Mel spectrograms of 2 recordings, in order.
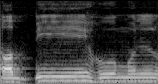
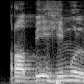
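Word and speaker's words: ربهم: Walaupun bisa dibaca rabbihum. Seperti alaihim boleh dibaca alaihum. Tapi kalau yang jumhur, kebanyakan orang-orang Arab zaman sekarang bacanya him. Him. Boleh dua-duanya. Coba kebanyakan orang Arab sekarang dibacanya hi.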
